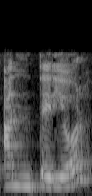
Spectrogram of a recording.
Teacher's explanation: Luego tienen Ns dentales como por ejemplo anterior, esa N está tocando los dientes también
